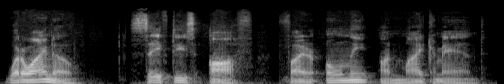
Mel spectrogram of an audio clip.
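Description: A man's voice: rumbling low, lively intonation, takes it slowly, heavily acted. A man playing a stern military captain in a radio drama, giving terse orders to his team. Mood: firm, commanding.

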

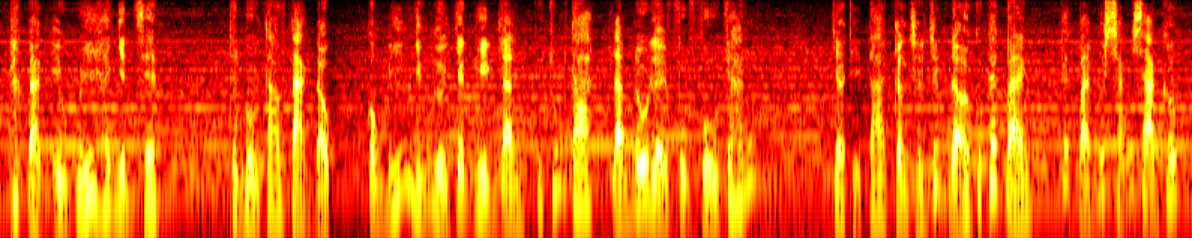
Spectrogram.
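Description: A man's voice: fairly high pitch, big pitch swings, brisk. A man playing a brave, earnest young husband and hero in a cartoon fairy tale, speaking with resolve. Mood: resolute. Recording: music under the voice.

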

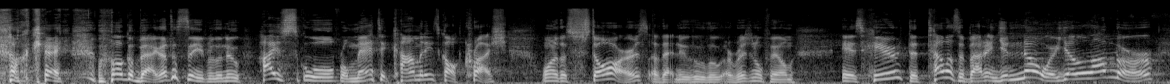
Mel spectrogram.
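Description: A middle-aged man hosting a TV studio interview, animated and joking, with lots of stumbling restarts. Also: fairly high pitch, moderate pace. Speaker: talk show host. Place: large TV studio.

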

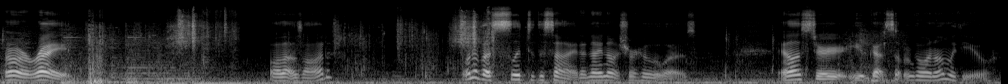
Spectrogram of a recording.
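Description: A woman giving casual let's play commentary on a video game, thinking aloud in an unhurried way. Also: on the low side, big pitch swings, gravelly, over music. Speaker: gamer, series host.

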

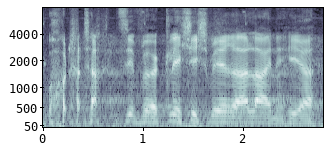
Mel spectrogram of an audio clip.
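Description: A man plays a cool, cocky space hero in a sci-fi audio drama. He sounds wry and self-assured at a medium pitch. His voice rings in a long reverb. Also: normal speed, very noisy, lightly acted. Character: heroic male space commander, cool, cocky, unflappable. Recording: long reverb with music behind.

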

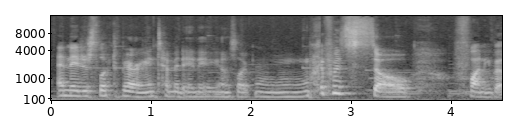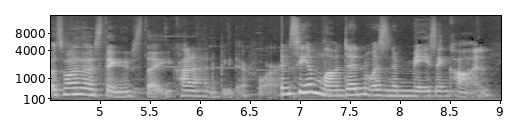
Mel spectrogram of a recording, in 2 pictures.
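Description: A woman's voice: lowish voice, brisk, creaky, soft background music. Chatty young woman telling convention stories. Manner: chatty and animated, acts out quoted friends. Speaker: vlogger. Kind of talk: casual storytime chat. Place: small bedroom, indoors.

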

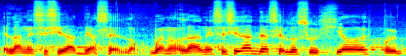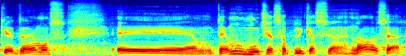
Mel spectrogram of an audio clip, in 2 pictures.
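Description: A man's voice: animated, normal speed, warm tone. A man in his thirties who is not a native speaker, giving a technical conference talk with many fillers and joking asides. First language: not Spanish. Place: large conference hall stage. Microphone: podium mic. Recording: hall reverb, faint rumble.

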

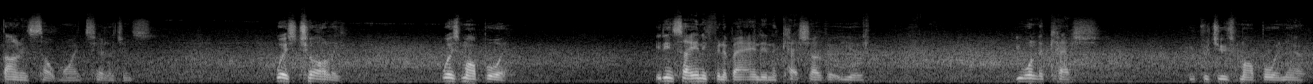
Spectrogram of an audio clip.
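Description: Actor as a gritty London gangster, terse and defiant. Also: male voice, mid-range voice, measured pace, pauses often, background noise, close to an everyday voice. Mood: scornful, defiant. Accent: London English. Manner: terse, gritty, foul-mouthed. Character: hard-boiled male London ex-gangster, bitter and defiant. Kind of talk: video game cutscene acting.

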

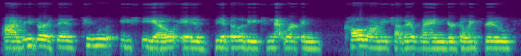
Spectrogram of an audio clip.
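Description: A man with a high-pitched voice walks listeners through event plans in an informal presenting style. The sound is roomy and echoey, like a conference call from a meeting room. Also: level tone, unhurried. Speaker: event organizer presenting an agenda.

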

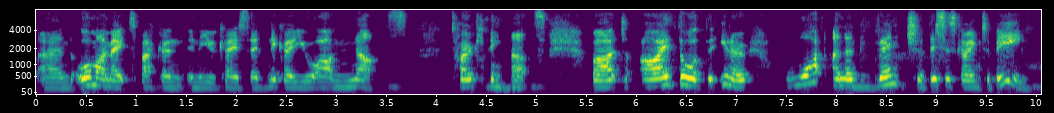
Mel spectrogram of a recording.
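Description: A woman's voice: on the low side, darkish tone, highs cut off. A woman in her sixties with an English accent, talking reflectively as a guest on a video call from her home, with many restarts. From England. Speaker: guest, life coach. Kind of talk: casual video-call interview. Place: home room with bookshelves. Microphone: laptop webcam mic on video call.

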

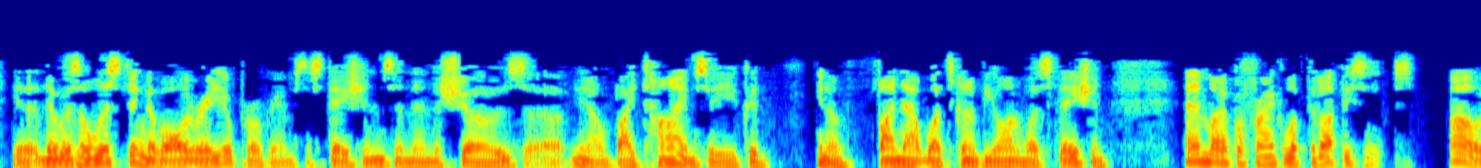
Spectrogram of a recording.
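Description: A man's voice: fairly low pitch, breathy edge, no room sound. A middle-aged man hosting a radio interview in a chatty, informal, conversational way. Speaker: radio show host. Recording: dull, band-limited radio audio.

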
